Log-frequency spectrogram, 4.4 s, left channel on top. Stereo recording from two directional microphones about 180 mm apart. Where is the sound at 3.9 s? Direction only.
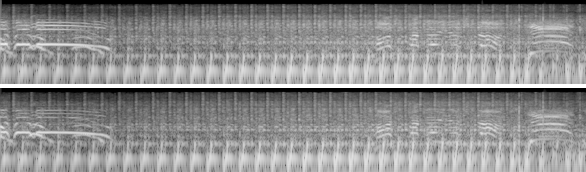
45° right (ahead or behind).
